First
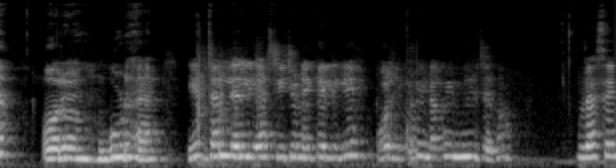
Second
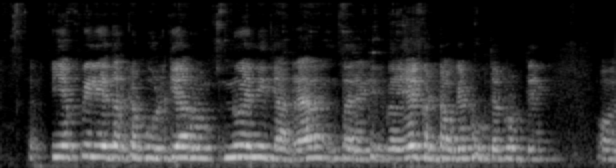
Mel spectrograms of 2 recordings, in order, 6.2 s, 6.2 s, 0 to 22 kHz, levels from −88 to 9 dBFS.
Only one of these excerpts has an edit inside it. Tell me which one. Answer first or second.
first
